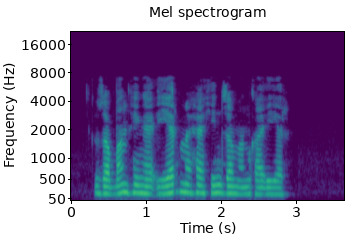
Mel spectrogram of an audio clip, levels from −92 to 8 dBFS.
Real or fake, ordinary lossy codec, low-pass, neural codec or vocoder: real; Opus, 64 kbps; 7.2 kHz; none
